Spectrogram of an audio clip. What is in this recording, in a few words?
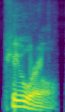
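"puerile", American English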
